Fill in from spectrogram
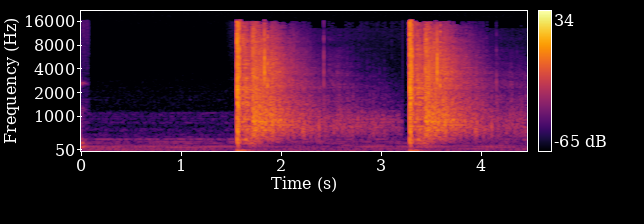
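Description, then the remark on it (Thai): Two sharp pistol gunshots, about two seconds apart, each a loud crack with a brief decaying tail, over a low steady background hum with no talking; a man who switched from a shotgun to a pistol is firing at his brother. “เทรเปลี่ยนจากปืนลูกซองเป็นปืนพก และยิงไปที่พี่ชาย”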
